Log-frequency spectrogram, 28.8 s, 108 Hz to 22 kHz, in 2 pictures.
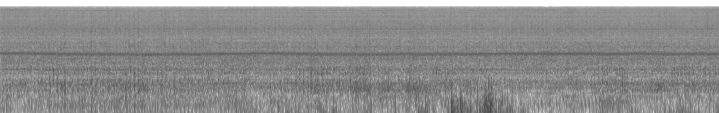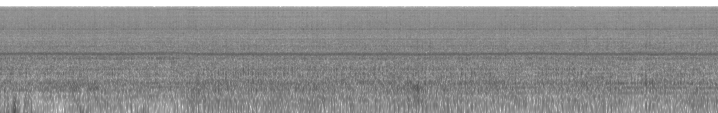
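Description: Makita JR3050T corded reciprocating saw cutting steadily through a 150x200 mm timber beam with a Bosch S 1542 K wood blade, fed under a 5 kg hanging load. The motor holds a steady high whine over the rasp of the blade, with no let-up.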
